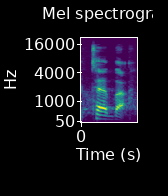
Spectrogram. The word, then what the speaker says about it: eba: In West Africa, we use it as a swallow, which is called eba or teba. Depending on which tribal person that you find, they have their own pronunciation.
